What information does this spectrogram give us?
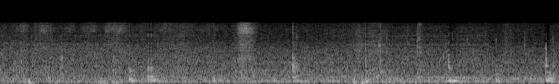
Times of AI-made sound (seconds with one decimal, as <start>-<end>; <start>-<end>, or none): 0.0-1.5; 4.9-5.6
